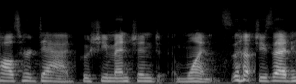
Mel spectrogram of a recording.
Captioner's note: laughs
